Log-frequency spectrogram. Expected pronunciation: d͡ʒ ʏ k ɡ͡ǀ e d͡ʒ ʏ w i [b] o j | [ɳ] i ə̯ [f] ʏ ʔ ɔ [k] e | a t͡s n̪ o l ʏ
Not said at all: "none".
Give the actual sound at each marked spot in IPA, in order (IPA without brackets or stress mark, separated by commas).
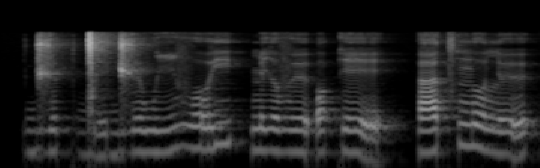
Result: v, ɳ, v, k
